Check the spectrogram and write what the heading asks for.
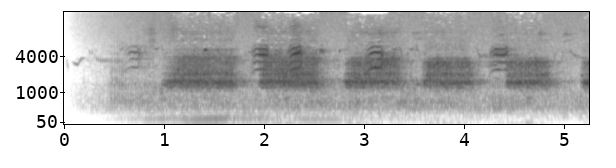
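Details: White-faced heron in Australia, recorded 2 January 2019: a run of five harsh, rasping, broadband calls, each lasting under a second and repeated about once a second, with a quiet low hum underneath.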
